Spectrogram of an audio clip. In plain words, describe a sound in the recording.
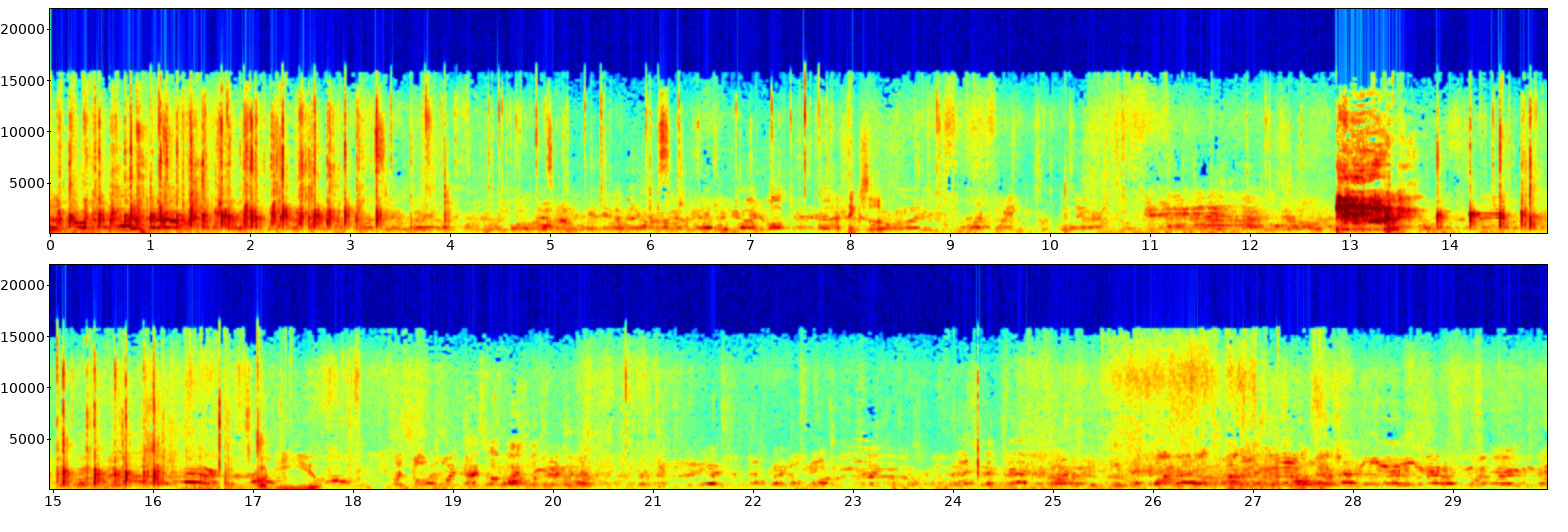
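Rugby players call out to each other across an open field.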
